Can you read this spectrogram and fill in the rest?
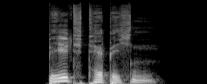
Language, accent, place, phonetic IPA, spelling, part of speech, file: German, Germany, Berlin, [ˈbɪltˌtɛpɪçn̩], Bildteppichen, noun, De-Bildteppichen.ogg
- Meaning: dative plural of Bildteppich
